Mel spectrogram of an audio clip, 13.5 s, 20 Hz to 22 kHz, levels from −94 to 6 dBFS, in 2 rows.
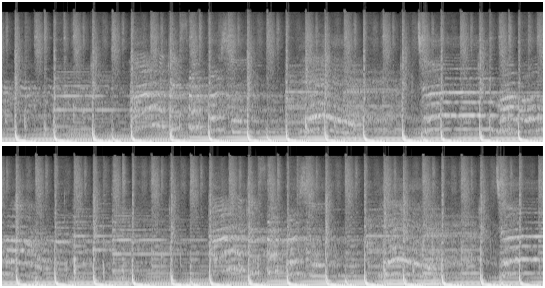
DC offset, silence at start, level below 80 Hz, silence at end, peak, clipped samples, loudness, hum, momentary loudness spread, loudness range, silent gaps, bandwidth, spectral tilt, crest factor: under 0.1%; 0 s; -10 dBFS; 0 s; 0 dBFS; 0.2%; -10 LUFS; none; 2 LU; 0 LU; none; 17 kHz; -5 dB/octave; 8 dB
